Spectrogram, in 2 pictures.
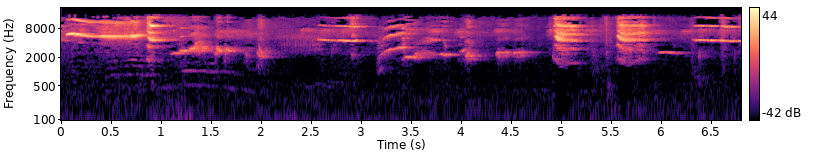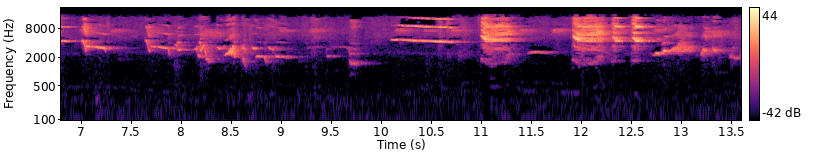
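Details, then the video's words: Long, unbroken ngacor song of a kacer kampung oriental magpie-robin. Clear thin whistles, short upward slurs and scratchy chattering bursts follow each other rapidly through the phrase. "Kacer Kampung. Super Ngacor panjang"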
